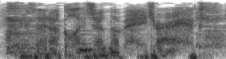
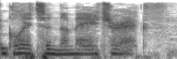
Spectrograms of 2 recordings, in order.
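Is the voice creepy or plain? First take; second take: creepy; plain. First: It is said in a creepy voice. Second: It is said in a plain voice.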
